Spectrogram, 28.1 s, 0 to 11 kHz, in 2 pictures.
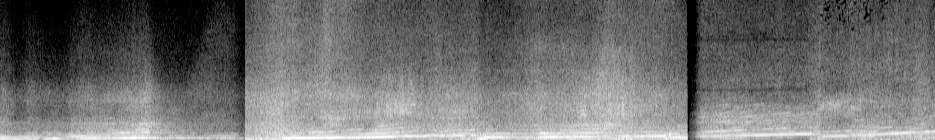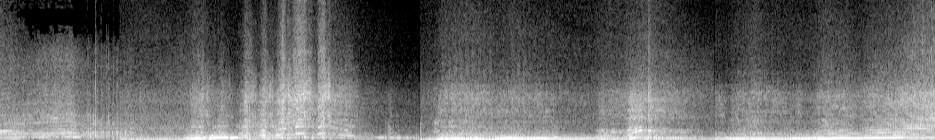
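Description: Supercar engines accelerating hard in several separate runs, each climbing steeply in pitch and dropping back at upshifts, with two abrupt breaks. Among them is the naturally aspirated V8 of a Ferrari 458 Speciale.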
